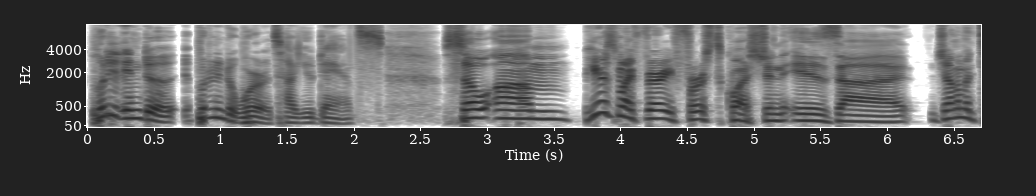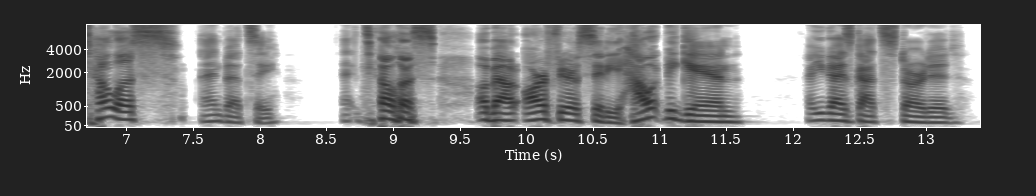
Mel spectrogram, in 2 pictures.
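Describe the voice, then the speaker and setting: A man hosting a podcast, asking questions in an informal, rambling, halting way, like casual chat. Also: a little high, animated, a bit bright, dry recording, studio quality. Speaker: podcast host and interviewer.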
